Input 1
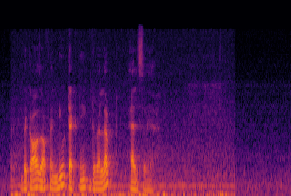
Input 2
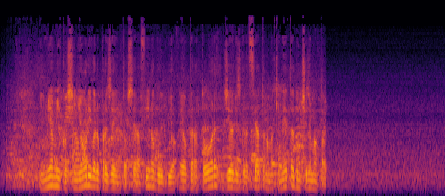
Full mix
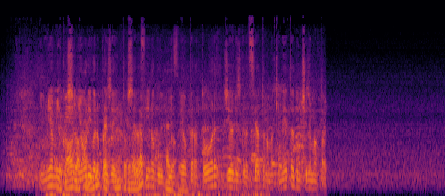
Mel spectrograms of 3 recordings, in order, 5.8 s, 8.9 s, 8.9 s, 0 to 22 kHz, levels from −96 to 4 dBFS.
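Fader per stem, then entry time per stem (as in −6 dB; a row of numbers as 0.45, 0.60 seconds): −2.0, −6.0 decibels; 0.70, 0.00 seconds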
